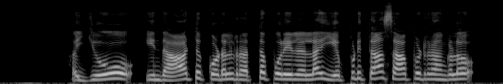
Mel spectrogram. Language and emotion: Tamil, disgusted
